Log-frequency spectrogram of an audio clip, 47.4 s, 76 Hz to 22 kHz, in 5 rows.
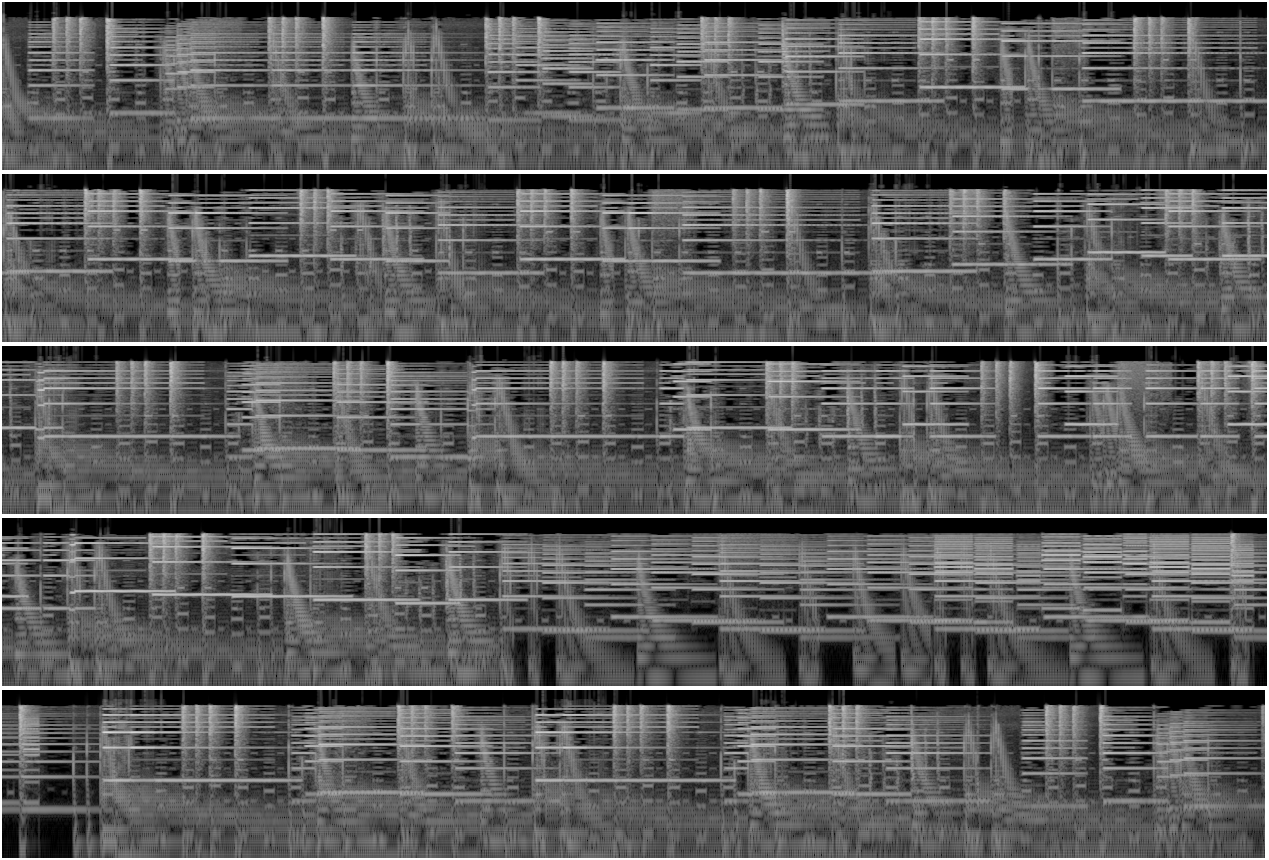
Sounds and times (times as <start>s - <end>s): Video game music: 0.0s - 47.4s.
